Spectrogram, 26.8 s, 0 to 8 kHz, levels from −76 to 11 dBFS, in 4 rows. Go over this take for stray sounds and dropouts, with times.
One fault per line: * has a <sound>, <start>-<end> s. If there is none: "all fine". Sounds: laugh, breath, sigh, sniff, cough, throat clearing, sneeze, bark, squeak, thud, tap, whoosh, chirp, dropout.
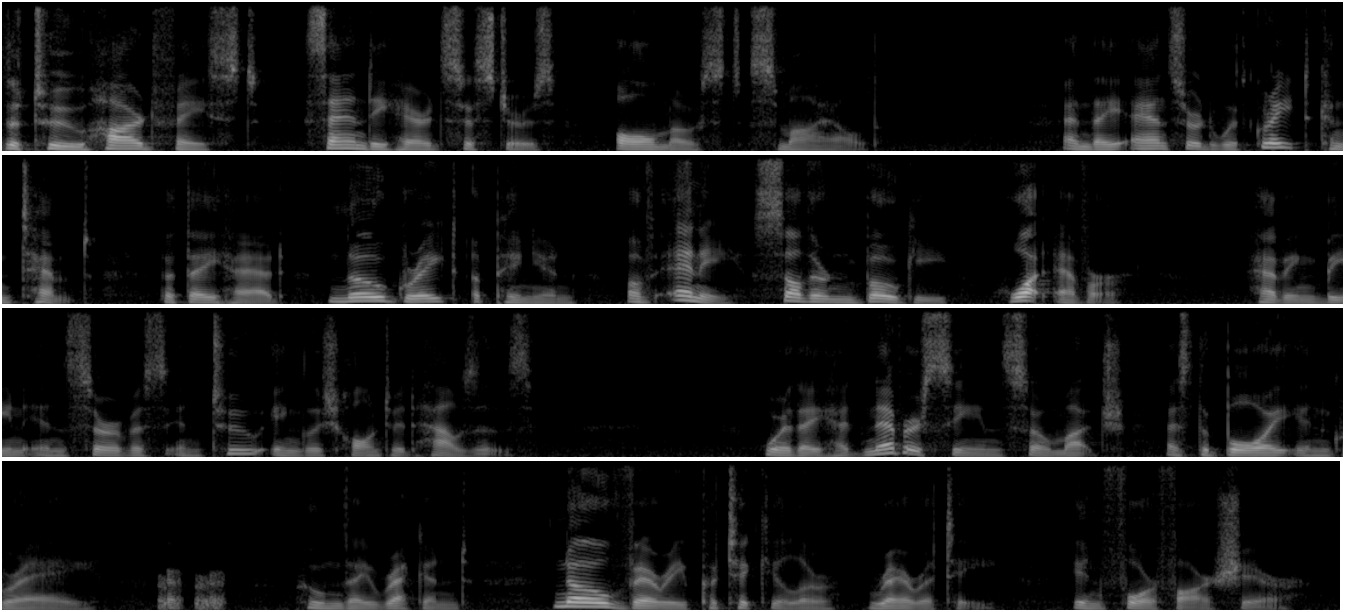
* has a laugh, 20.9-21.2 s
